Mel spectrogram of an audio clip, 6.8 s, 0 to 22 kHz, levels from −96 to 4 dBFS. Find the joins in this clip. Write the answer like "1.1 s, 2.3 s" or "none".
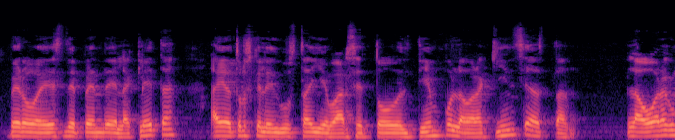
none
